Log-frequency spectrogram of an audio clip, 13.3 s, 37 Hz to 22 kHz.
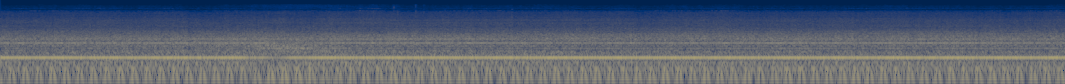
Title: Sidelined KCS ES44AC #4815 with a rough idle - BNSF at Wenatchee, Washington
